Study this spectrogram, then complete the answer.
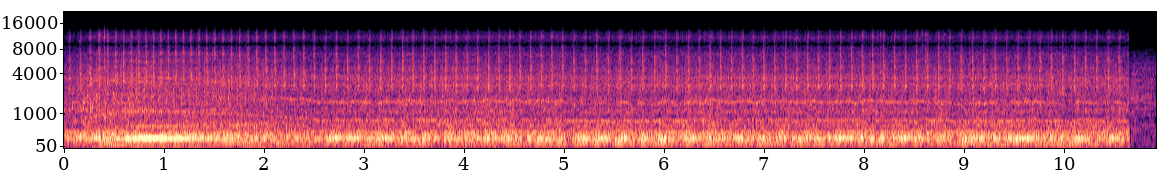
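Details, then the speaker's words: MK1 Ford Fiesta with Zetec conversion, petrol, idling after cambelt and timing reset: a lumpy, pulsing, horrible idle from unmetered air through an unclamped engine breather pipe; clamping the pipe fixes it. "so you'll all recognize this engine it's really lumpy it's really horrible on idle"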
